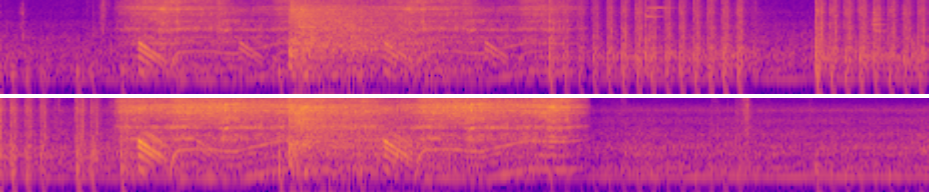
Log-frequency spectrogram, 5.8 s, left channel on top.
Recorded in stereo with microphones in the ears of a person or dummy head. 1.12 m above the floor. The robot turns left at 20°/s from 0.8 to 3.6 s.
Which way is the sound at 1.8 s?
55° right (ahead or behind).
